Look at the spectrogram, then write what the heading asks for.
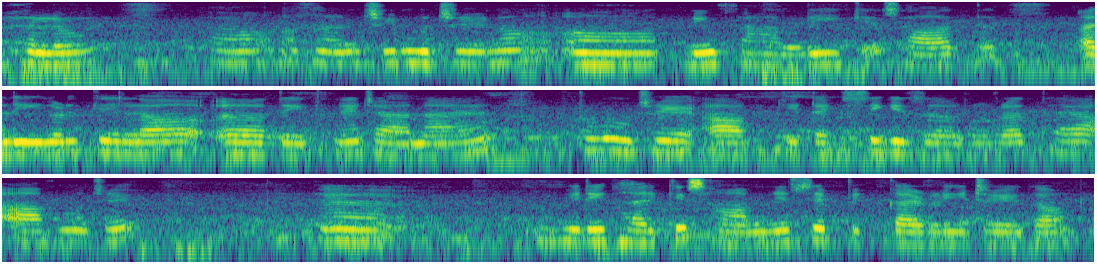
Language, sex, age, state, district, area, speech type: Urdu, female, 30-45, Uttar Pradesh, Aligarh, urban, spontaneous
